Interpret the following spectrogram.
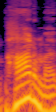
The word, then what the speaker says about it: Parma: Now, Parma, normally in Italian, you roll the R with a R like that. Mm-hmm. But in Parma, they've got a French influence. So they say Parma instead. And I hope I pronounced that correctly. They don't roll their R's. They don't roll the R's. They eat the R's like the French do.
